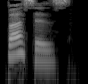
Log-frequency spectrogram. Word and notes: buses: British English

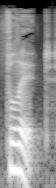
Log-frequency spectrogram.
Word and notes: flit: American English

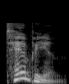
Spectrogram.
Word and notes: tampion: British English

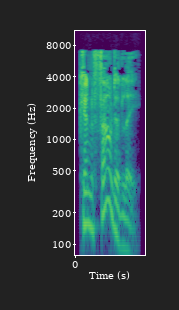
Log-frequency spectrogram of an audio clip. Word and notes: confoundedly: British English

